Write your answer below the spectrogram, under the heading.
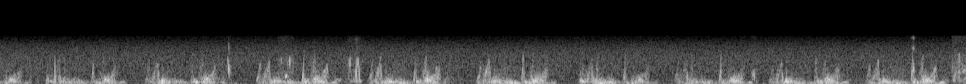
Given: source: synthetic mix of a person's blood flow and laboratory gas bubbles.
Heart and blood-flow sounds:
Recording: Doppler ultrasound of blood flow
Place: precordium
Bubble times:
2.25-2.33 s: bubbles
2.77-2.94 s: bubbles
3.46-3.63 s: bubbles
5.79-5.86 s: bubbles
7.51-7.57 s: bubbles
9.10-9.17 s: bubbles
9.51-9.67 s: bubbles
From the record:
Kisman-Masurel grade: 123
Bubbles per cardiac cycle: 1 to 2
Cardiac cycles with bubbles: 10 to 50%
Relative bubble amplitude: loud (0.450 to 0.775)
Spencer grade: 2 (many but less than half of the cardiac periods contain bubble signals, singularly or in groups)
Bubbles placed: anywhere in the cardiac cycle

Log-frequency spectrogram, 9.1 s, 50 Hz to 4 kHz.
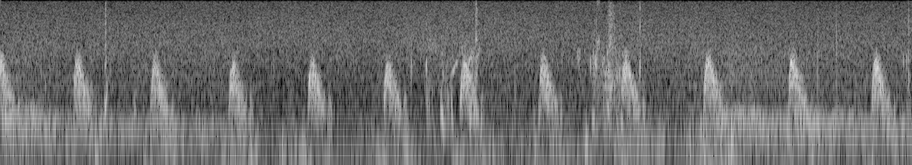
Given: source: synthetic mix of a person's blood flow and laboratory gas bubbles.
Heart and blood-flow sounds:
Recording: Doppler ultrasound of blood flow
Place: subclavian vein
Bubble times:
0.89-0.94 s: bubbles
1.01-1.11 s: bubbles
1.32-1.40 s: bubbles
4.24-4.82 s: bubbles
5.76-5.83 s: bubbles
5.88-6.26 s: bubbles
6.37-6.46 s: bubbles
9.01-9.13 s: bubbles
From the record:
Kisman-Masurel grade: 222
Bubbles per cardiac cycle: several, 3 to 8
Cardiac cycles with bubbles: 10 to 50%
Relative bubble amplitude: moderate (0.250 to 0.450)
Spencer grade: 2 (many but less than half of the cardiac periods contain bubble signals, singularly or in groups)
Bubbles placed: anywhere in the cardiac cycle

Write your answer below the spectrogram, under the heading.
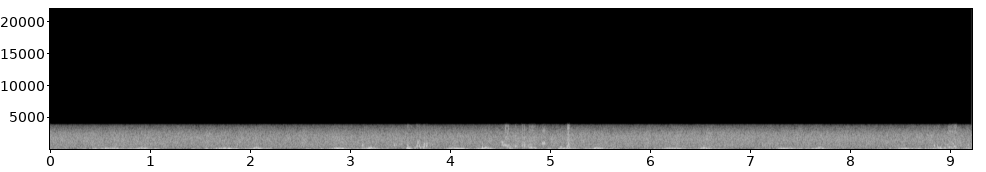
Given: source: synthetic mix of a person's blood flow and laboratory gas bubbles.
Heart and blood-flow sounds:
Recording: Doppler ultrasound of blood flow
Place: precordium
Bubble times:
3.10-3.17 s: bubbles
3.41-3.82 s: bubbles
4.30-4.38 s: bubbles
4.49-4.97 s: bubbles
5.07-5.25 s: bubbles
8.81-9.09 s: bubbles
9.13-9.23 s: bubbles
From the record:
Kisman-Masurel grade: 223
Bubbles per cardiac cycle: several, 3 to 8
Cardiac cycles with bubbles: 10 to 50%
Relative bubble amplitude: loud (0.450 to 0.775)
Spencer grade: 2 (many but less than half of the cardiac periods contain bubble signals, singularly or in groups)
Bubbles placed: only in the low amplitude regions of the cardiac cycle

